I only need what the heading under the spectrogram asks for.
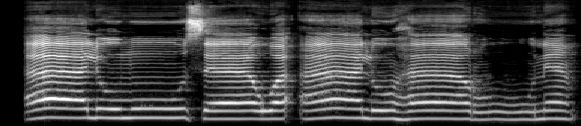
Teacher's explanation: ہا پہ ہم نے ہمس کرنا ہے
